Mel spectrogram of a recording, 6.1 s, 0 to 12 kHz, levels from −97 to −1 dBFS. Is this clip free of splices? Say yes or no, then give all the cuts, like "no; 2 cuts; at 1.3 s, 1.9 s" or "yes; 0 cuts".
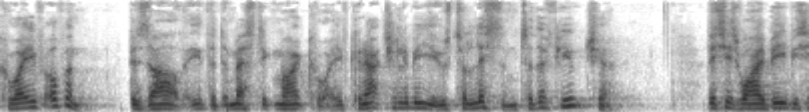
yes; 0 cuts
